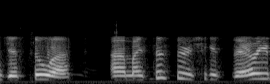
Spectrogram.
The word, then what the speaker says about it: Yeshua: The proper pronunciation of the Lord's name as he would have been known in Hebrew is Yeshua. Yeshua.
